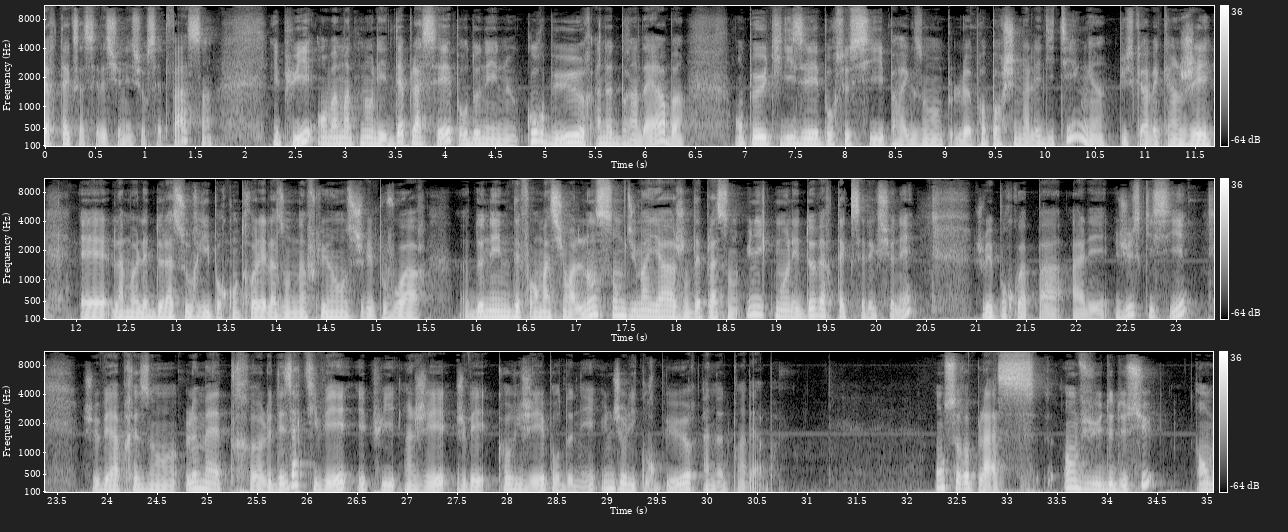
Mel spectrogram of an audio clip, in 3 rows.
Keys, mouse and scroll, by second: 0.4 KP_3, 1.6-2.3 scroll down 6, 1.8-2.4 scroll up 4, 2.5-3.0 scroll down 1, 3.0 shift+middle click, 3.0 scroll down 1, 7.3 click, 11.0 g, 23.0 click, 24.1 click, 26.8 g, 28.2 click, 29.2 Tab, 29.9 middle click, 32.8 KP_7, 34.3 shift+middle click.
